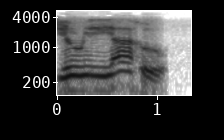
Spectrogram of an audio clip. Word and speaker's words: Uriahu: And it can also be written Uriahu, pronounced Uriyahu,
